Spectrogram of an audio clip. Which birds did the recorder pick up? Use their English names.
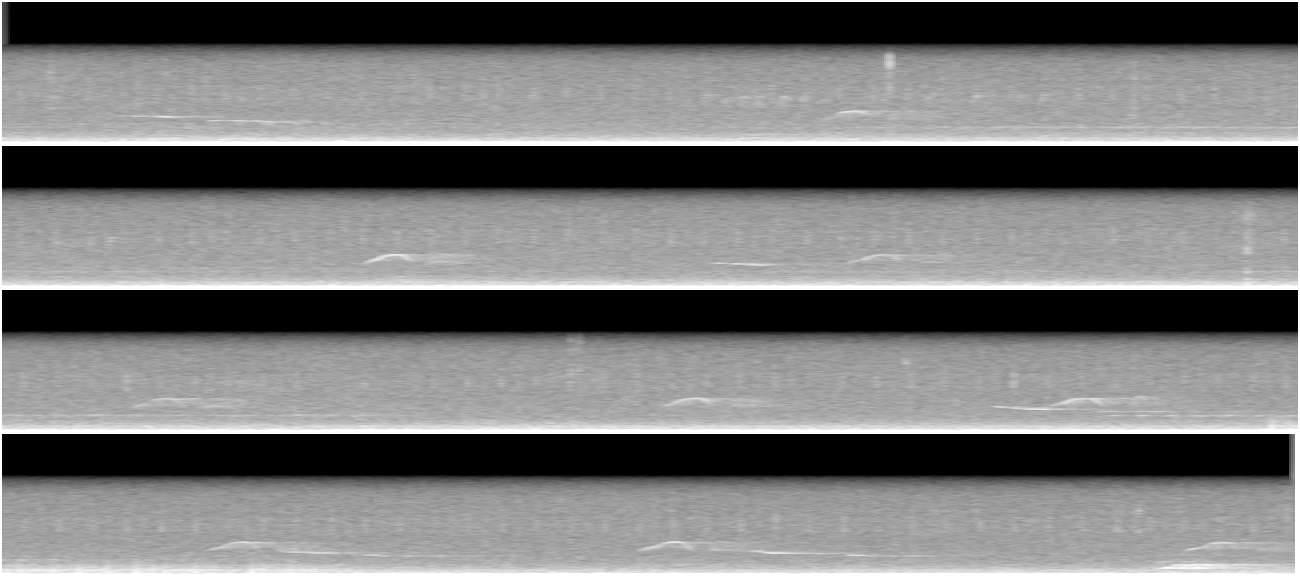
Black-capped Chickadee, Eastern Phoebe, unidentified bird, Yellow-bellied Sapsucker, Red-bellied Woodpecker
